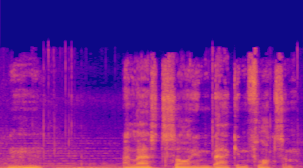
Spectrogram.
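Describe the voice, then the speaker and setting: An actor playing a stoic, dry-witted monster hunter in a video game, speaking tersely in a deadpan manner. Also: male voice, rumbling low, unhurried, soft background music. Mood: terse, businesslike. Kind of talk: video game dialogue acting.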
